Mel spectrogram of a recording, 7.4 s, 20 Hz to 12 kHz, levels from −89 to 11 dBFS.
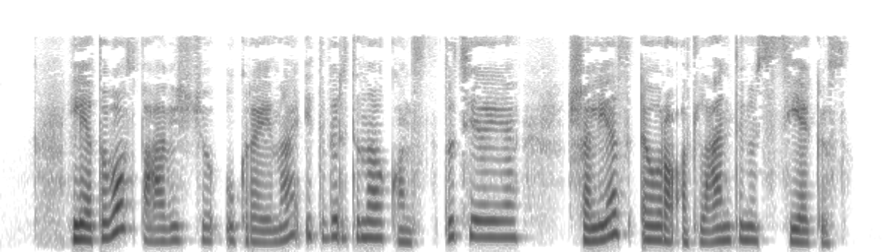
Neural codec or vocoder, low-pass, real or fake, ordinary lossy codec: codec, 16 kHz, 6 kbps, DAC; 7.2 kHz; fake; MP3, 32 kbps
